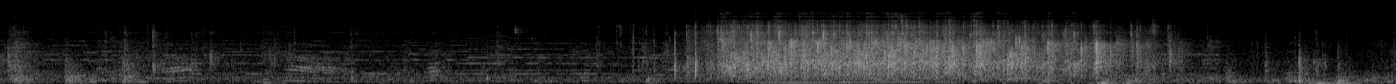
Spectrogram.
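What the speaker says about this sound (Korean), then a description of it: "다시 한번 큰 격려의 박수 부탁드리겠습니다" Audience applause at a Busan atopy and asthma prevention program ceremony swells midway into a loud, full round of clapping for several seconds, while a speaker's voice is heard before and after it.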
